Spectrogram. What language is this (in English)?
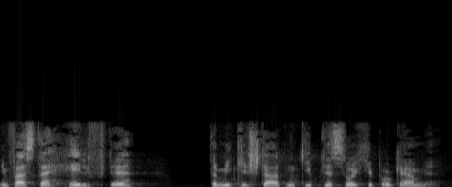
German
